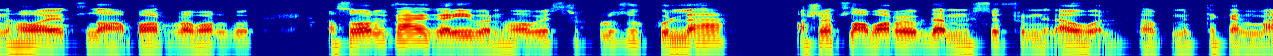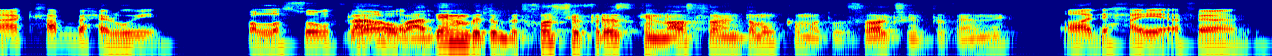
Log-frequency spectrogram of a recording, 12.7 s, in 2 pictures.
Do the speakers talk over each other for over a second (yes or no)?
no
